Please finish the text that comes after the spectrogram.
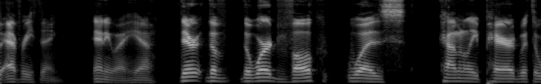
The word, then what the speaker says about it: Volk: And the word for like people is Volk in German. I think it's pronounced like folk, F-O-L-K, but it's spelled V-O-L-K.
